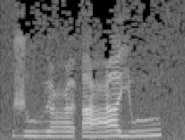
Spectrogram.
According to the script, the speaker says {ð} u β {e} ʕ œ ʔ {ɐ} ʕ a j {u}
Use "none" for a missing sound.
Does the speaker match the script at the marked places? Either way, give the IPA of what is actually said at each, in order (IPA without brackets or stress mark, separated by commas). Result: ʒ, ø, a, u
